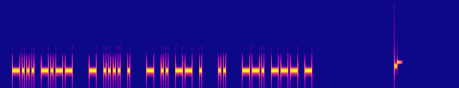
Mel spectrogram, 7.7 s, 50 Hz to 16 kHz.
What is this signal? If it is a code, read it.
Morse code, heard as a keyed tone, about 28 wpm, 700 Hz. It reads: BY THE TIME I GOT
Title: Sets of 5 Words Encore2 30wpm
